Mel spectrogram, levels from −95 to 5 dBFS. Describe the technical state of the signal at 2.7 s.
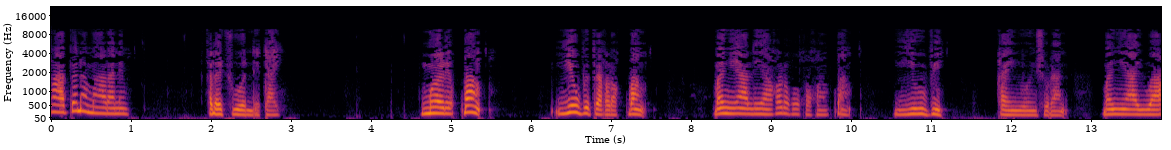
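Right around there, from 2.66 to 2.68 s, there's a pre-echo: a short hiss of about 27 ms arrives just ahead of a sharp onset. The codec spread its quantisation noise across the whole transform block, so noise sized for the loud attack leaks into the quiet bit before it, and the attack comes out smeared.

Underneath that, the whole stretch sounds hissy and grainy, with nothing above 9.7 kHz. That's likely heavy Vorbis compression, consistent with a bitrate around 22 kbps, where the treble is quantised so coarsely it turns to noise.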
